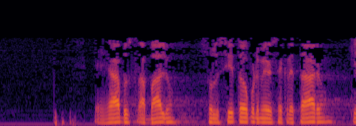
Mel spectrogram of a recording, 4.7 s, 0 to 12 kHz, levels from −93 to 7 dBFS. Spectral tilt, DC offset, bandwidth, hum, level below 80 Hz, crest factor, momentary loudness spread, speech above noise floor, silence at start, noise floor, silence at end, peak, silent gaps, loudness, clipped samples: -11 dB/octave; under 0.1%; 4.4 kHz; 60 Hz at -55 dBFS; -58 dBFS; 20 dB; 20 LU; 31 dB; 0.7 s; -60 dBFS; 0 s; -12 dBFS; none; -30 LUFS; under 0.1%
